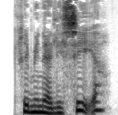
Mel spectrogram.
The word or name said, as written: kriminalisere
